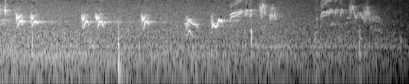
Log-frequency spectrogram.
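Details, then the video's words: A thrush in New Zealand whistles its well known tune: a string of short, repeated rich notes, each phrase a double, then higher thin phrases fading toward the end. "The Song of a Thrush"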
